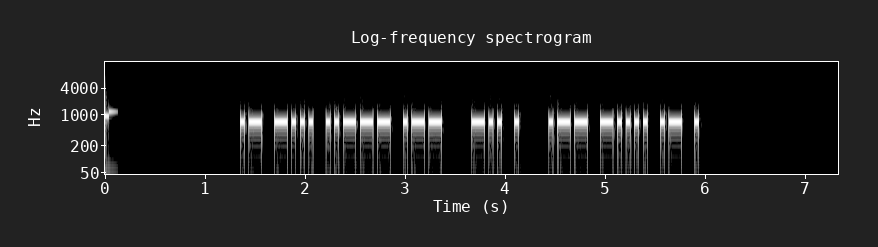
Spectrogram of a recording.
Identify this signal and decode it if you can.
Morse code, heard as a keyed tone, about 28 wpm, 700 Hz. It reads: AB2W DE W6AE
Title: USA Callsign DE Callsign - 4 Characters - 28wpm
